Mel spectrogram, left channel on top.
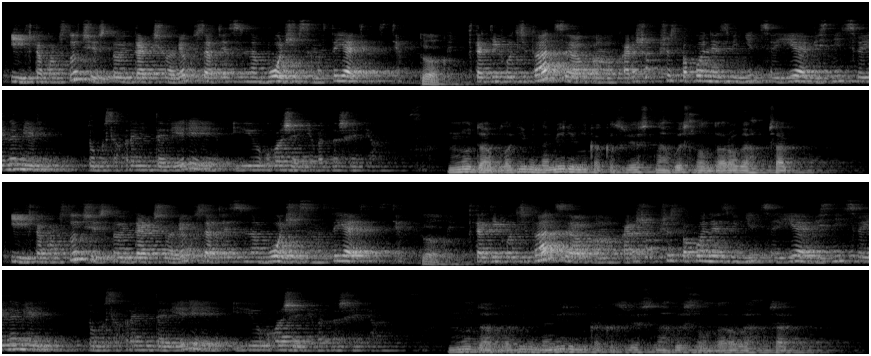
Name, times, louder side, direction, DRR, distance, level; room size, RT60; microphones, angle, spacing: voice 1, 0.1-4.1 4.7-9.3 9.5-12.4, left 1 dB, 20° left, -2 dB, 1.1 m, -30 dB
voice 2, 4.2-4.5 13.1-16.5, left 5 dB, 50° left, 4 dB, 0.3 m, -33 dB
6.4 x 5.7 x 4.1 m, 1.4 s
head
